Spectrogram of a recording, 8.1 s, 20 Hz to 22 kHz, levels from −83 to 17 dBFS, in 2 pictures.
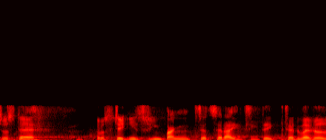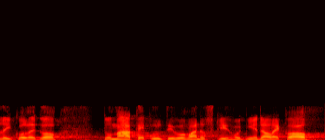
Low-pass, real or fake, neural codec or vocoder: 5.4 kHz; fake; codec, 16 kHz, 2 kbps, X-Codec, HuBERT features, trained on general audio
